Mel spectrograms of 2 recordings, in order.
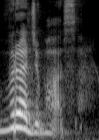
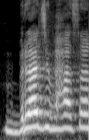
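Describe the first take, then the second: First: The first word begins with a v sound. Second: The first word begins with a b sound. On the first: The speaker calls it right. "सही होता है व्रज भाषा" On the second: The speaker calls it wrong. "ब्रज भाषा नहीं है"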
